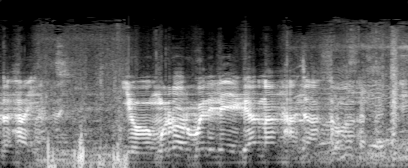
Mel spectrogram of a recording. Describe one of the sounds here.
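A man speaks loudly through a microphone and loudspeakers outdoors.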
